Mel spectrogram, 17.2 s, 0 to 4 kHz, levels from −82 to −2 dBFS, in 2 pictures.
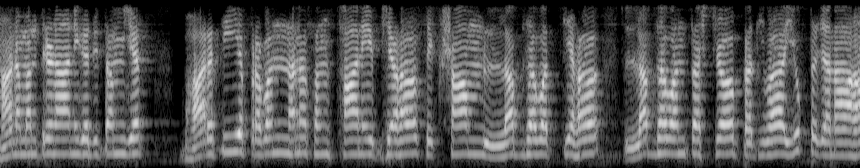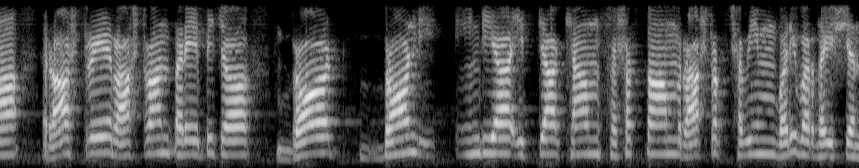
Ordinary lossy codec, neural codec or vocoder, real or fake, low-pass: none; codec, 16 kHz, 6 kbps, DAC; fake; 3.6 kHz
